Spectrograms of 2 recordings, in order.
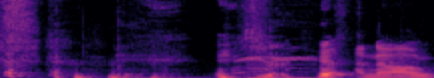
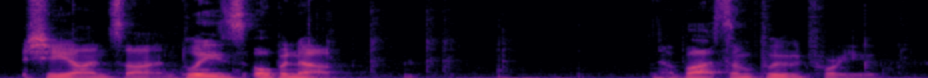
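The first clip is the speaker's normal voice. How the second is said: low, level delivery; 4 semitones lower than usual. Voicing a character knocking at a door: monotone flat Kasai voice. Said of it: "You do it very monotone and flat".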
